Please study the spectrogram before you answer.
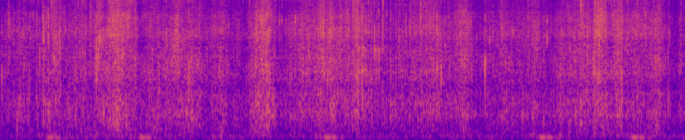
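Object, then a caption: Printed paper sheet. A thin sheet of printed white paper is crumpled and folded in the hands, with fingers crinkling and squeezing it. The result is a steady, bright crinkling and crackling that swells and dips in waves, with almost no low end.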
